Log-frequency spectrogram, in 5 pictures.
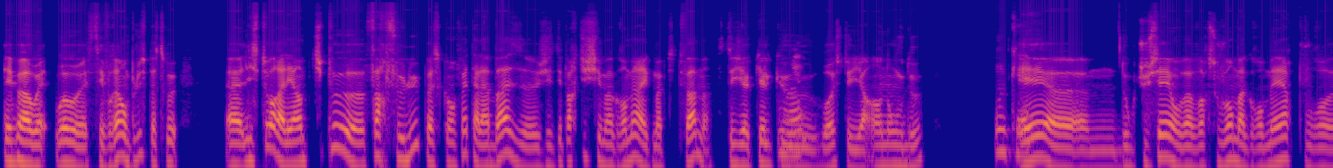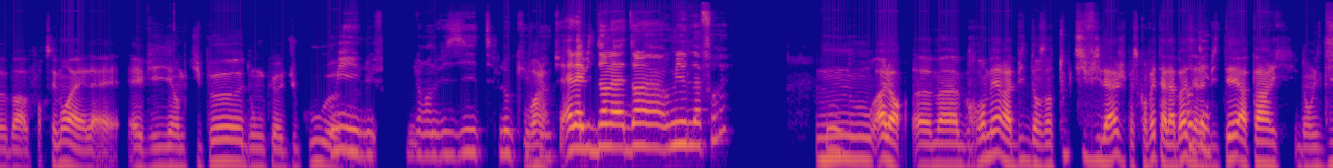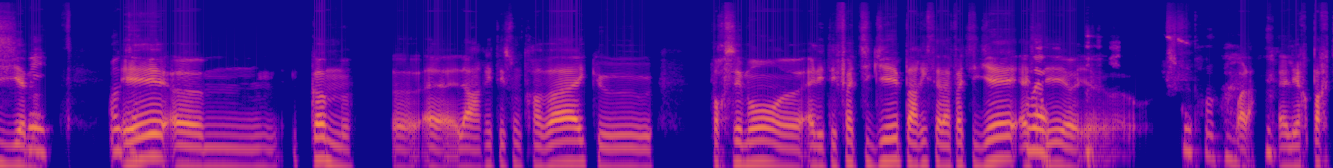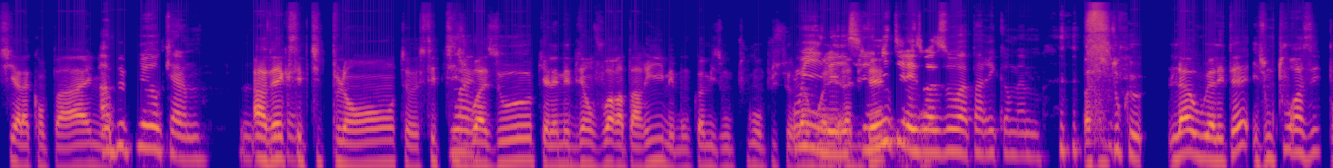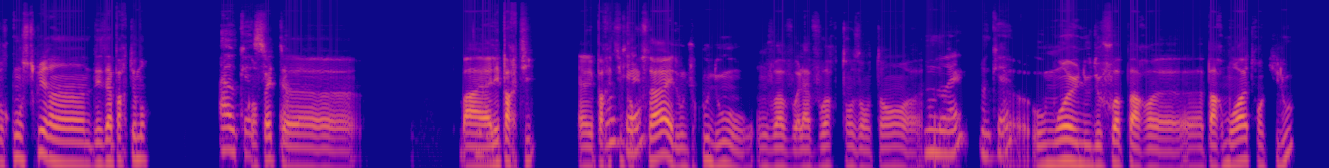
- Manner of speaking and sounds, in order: drawn out: "hem"; chuckle; other background noise; chuckle; chuckle; tapping
- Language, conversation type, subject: French, podcast, Peux-tu me raconter une fois où tu t’es perdu(e) ?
